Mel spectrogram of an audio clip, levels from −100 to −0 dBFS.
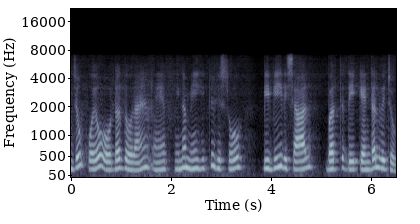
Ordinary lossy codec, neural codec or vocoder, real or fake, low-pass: none; codec, 16 kHz, about 1 kbps, DyCAST, with the encoder's durations; fake; 7.2 kHz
